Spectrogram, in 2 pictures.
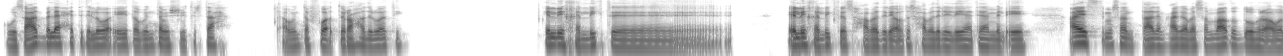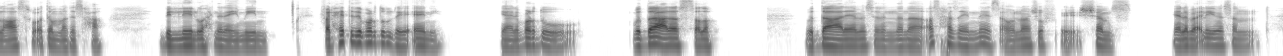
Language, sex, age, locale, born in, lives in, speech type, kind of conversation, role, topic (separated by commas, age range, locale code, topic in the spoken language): Arabic, male, 25-29, ar-EG, Egypt, Egypt, conversation, advice, user, ليه مش قادر ألتزم بروتين صباحي ثابت؟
